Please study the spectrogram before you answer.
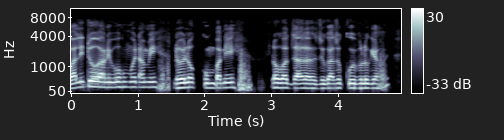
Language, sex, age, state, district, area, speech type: Assamese, male, 30-45, Assam, Sivasagar, rural, spontaneous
